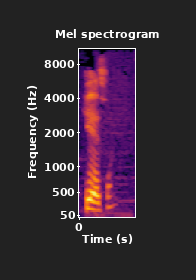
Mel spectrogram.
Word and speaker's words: Chiesa: a Federico Chiesa, disculpe, se dice así, ¿no? Sí.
